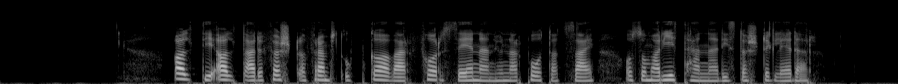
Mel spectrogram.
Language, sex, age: Norwegian, female, 27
